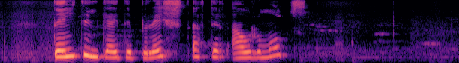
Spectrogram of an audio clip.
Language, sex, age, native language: Icelandic, female, 9, Icelandic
